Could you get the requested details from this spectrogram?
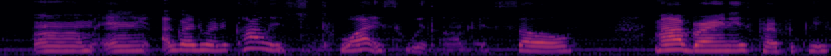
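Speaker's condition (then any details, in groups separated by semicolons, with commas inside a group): Cerebral palsy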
